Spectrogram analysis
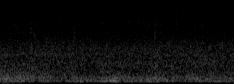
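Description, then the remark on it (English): Steady rain patters in a dense, even hiss with no letup, a soft continuous wash of drops falling on blood-soaked clothing, with no voices. “The patter of rain on my blood-soaked clothing, the final thing I heard before it all faded away.”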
